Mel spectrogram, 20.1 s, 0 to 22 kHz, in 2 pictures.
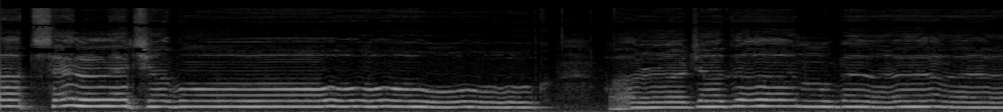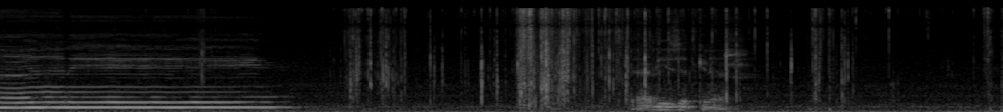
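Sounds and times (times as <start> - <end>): man singing unaccompanied: 0.0 - 5.5, 6.1 - 13.0
crackling rustles: 11.9 - 12.3, 13.3 - 20.0.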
